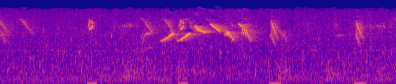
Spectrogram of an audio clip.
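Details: ["Papa-capim (double-collared seedeater) giving its 'Tui Tui Zel Zel' fibra song, used to train young birds. One loud phrase sounds in mid-clip: paired upward whistles, then a rapid run of sharp high notes. Faint high chirps sound around it."]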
